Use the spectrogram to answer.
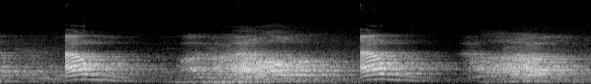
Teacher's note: Jangan diqqalqalah sekali lagi ya ketika sukun huruf d tidak dipantulkan.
